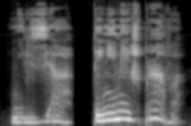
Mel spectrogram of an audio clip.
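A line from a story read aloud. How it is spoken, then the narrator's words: Shouting. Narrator (Russian): кричало чувство долга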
